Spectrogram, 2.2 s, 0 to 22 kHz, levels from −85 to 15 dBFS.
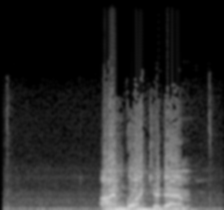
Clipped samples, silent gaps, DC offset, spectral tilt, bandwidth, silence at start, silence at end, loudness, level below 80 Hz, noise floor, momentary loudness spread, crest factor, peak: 0.1%; none; under 0.1%; -5.5 dB/octave; 13 kHz; 1 s; 0.3 s; -7 LUFS; -38 dBFS; -36 dBFS; 6 LU; 10 dB; 0 dBFS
